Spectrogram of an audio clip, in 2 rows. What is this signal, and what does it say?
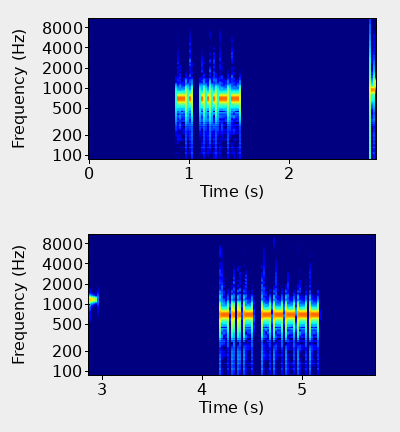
Morse code, heard as a keyed tone, about 39 wpm, 700 Hz. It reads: N3 X0
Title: Single-Letter Single-Number 40wpm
